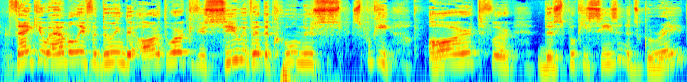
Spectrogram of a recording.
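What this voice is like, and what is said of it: Put-on Transylvanian accent. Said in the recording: “my Transylvanian accent is kind of changing”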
